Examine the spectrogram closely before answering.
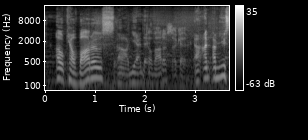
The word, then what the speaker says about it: Calvados: Oh, I forgot how to pronounce Calvos? Oh, Calvados.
